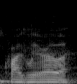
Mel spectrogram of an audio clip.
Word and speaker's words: Quagliarella: Quagliarella.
